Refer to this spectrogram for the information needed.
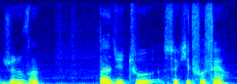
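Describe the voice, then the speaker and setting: A man talks through a video game in a loose, chatty way, often turning to his viewers and muttering to himself. His voice is mellow and dark. Faint game sounds and background noise run behind him. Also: medium pitch, unhurried. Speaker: let's play gamer. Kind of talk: casual gameplay commentary.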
